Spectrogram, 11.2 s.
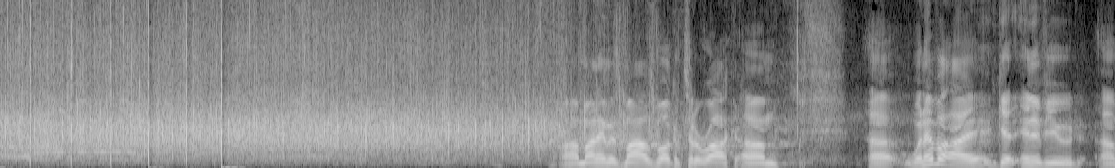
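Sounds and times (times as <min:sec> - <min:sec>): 
audience applause at a church service: 0:00.0 - 0:07.2
speech: 0:05.6 - 0:08.0, 0:08.7 - 0:11.1.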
